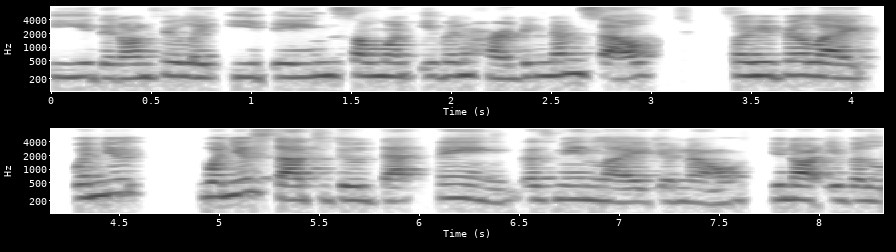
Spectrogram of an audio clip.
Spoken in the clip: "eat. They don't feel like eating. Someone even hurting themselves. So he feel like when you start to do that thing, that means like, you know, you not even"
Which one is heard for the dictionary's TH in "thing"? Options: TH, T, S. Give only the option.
TH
